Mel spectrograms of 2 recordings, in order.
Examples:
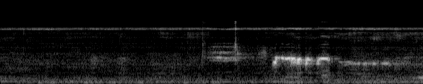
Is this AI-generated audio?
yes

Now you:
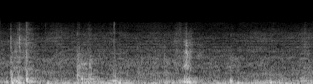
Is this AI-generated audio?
yes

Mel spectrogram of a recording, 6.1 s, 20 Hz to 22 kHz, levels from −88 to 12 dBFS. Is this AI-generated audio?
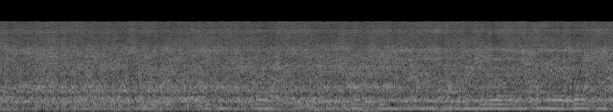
yes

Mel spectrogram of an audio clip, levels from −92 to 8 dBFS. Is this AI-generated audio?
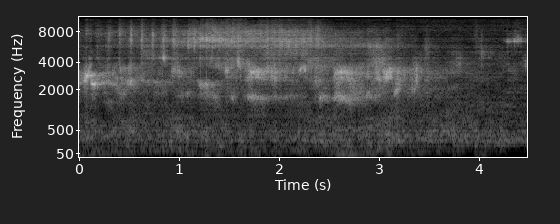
yes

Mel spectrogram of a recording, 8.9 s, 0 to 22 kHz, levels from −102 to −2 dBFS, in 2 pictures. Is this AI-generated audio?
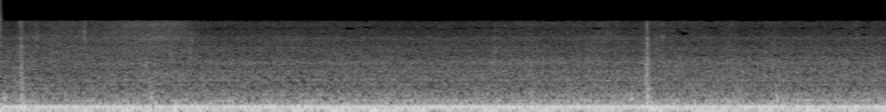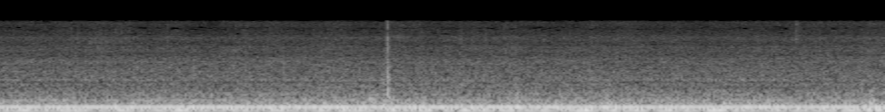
no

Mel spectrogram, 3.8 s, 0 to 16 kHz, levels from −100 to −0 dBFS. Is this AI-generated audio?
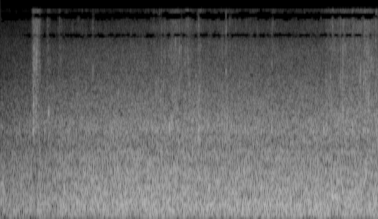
no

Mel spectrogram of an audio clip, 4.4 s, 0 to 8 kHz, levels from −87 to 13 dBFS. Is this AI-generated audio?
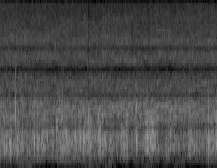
yes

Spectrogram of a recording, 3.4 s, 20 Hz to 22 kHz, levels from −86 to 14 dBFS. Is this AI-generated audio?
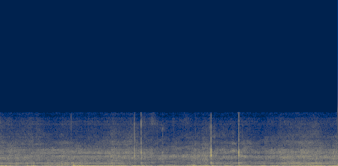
yes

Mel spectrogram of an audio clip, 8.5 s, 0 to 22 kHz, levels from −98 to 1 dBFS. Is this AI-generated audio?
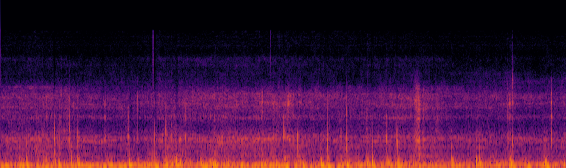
yes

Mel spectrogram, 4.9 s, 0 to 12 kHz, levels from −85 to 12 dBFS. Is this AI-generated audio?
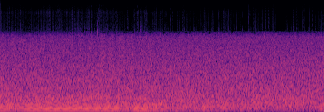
no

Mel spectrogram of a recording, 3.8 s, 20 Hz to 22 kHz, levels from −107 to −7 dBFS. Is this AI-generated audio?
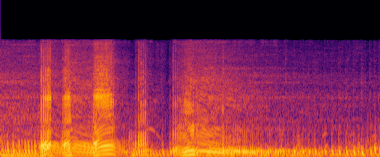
no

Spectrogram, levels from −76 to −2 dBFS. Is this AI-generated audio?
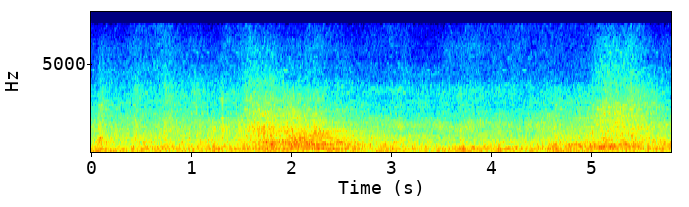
yes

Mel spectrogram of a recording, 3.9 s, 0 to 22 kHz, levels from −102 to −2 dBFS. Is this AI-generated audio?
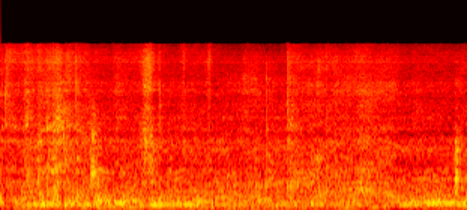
yes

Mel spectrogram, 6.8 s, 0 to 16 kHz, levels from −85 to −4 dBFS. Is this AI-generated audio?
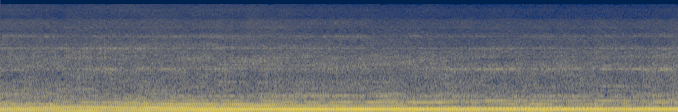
yes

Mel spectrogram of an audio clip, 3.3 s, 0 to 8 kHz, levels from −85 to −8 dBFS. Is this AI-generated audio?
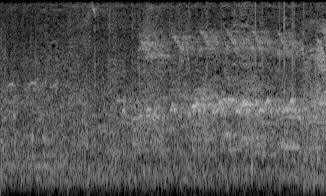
no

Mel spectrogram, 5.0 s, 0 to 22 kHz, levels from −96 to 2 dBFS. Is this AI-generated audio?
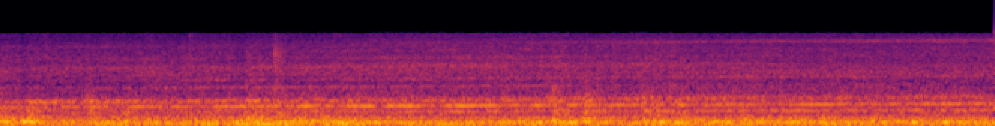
no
